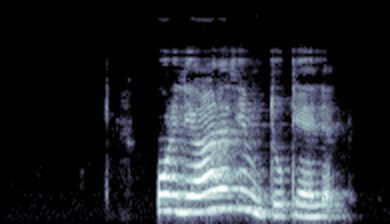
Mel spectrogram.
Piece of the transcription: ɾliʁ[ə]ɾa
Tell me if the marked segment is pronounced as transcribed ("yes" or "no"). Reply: no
